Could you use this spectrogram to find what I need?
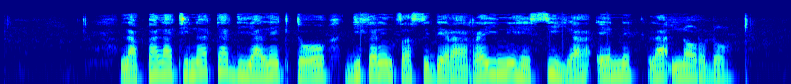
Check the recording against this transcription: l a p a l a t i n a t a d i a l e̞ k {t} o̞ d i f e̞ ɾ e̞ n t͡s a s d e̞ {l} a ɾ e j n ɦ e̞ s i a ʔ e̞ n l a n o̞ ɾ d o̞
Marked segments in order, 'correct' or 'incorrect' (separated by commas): correct, correct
